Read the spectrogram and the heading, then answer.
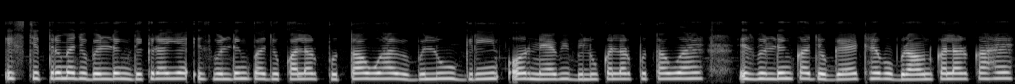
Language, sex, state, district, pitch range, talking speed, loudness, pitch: Hindi, female, Bihar, Lakhisarai, 250-265 Hz, 225 wpm, -15 LUFS, 260 Hz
